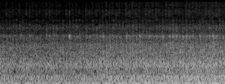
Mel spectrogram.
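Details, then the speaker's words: Volvo FH13 diesel truck idling after engine repair for a knock: deep steady idle with even low rumble and no knock, the noise is gone; normal idle. "Ну, звук ушел."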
